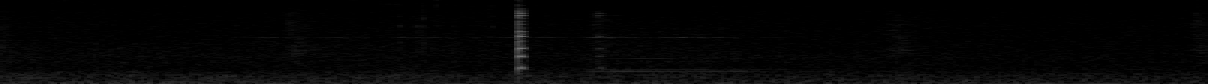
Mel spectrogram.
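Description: Near silence broken by a single sharp click about halfway through, as a stand mixer's tilt head is lowered and locked onto the bowl, followed by a faint brief tone. The mixer's motor is not yet running.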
